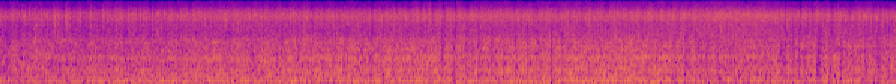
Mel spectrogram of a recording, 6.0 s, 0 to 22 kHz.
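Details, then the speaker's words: Tractor at 1500 rpm pulling a Woods 15 ft brush hog on golf course grass, making wide turns with no rumbling or stress on the vertical drive. Steady, even low drone, no knocking or grinding. Normal operation. "you don't hear the rumbling of the turn there's no stress on that that vertical pulse right there that's what we're trying to protect"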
